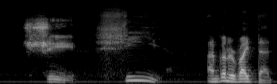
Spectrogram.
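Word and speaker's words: Sidhe: She. She. I'm gonna write that down. She. I always forget. Yeah. She. The D is silent. Yeah, I pronounced like she.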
